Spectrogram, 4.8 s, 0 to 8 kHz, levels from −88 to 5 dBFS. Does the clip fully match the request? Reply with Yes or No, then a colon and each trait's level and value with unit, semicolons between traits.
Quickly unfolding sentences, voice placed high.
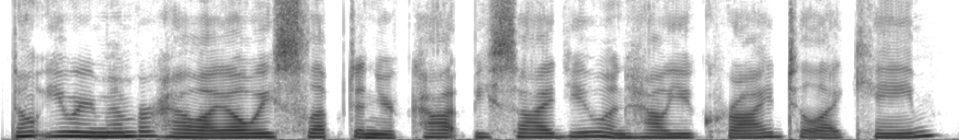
Yes: fast, 240 wpm; high, 210 Hz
